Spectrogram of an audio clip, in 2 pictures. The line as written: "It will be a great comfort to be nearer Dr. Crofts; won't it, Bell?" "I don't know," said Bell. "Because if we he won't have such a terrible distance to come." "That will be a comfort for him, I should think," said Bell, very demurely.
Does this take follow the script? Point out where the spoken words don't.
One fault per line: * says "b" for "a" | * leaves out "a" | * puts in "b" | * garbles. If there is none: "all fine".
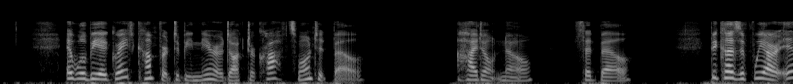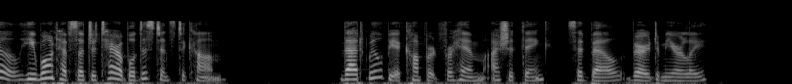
* puts in "are ill"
